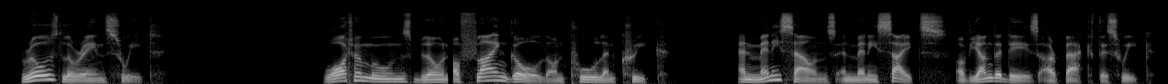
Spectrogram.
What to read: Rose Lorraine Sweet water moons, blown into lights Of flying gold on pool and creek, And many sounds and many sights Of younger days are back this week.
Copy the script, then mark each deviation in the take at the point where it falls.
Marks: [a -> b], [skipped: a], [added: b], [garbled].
Rose Lorraine Sweet water moons, blown [skipped: into lights] Of flying gold on pool and creek, And many sounds and many sights Of younger days are back this week.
